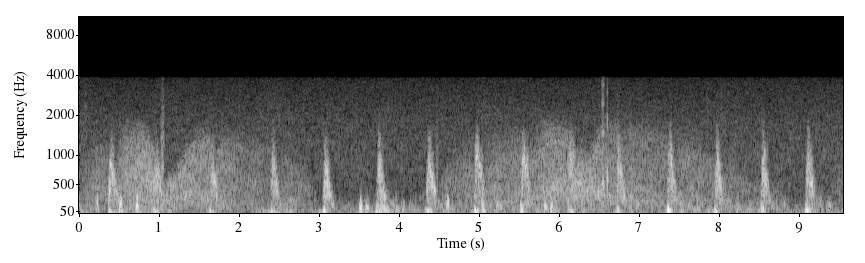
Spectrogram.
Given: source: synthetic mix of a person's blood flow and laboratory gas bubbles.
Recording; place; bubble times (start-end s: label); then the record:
Doppler ultrasound of blood flow; subclavian vein
6.44-6.63 s: bubbles
From the record:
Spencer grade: 1 (occasional bubble signal discernible with the cardiac motion signal, with majority of cardiac periods free of bubbles); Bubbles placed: anywhere in the cardiac cycle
